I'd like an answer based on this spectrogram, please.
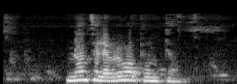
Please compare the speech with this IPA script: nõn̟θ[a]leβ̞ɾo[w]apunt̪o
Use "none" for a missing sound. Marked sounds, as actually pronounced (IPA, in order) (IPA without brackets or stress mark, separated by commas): e, w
